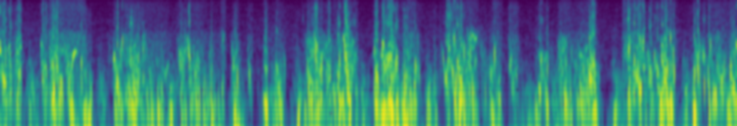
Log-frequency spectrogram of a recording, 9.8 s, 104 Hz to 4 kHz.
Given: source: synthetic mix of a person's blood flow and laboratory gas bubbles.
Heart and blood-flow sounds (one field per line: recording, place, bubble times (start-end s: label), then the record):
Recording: Doppler ultrasound of blood flow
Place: precordium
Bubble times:
0.00-0.33 s: bubbles
0.53-1.25 s: bubbles
1.42-2.26 s: bubbles
2.35-3.02 s: bubbles
3.06-3.21 s: bubbles
3.29-3.38 s: bubbles
3.49-3.81 s: bubbles
4.03-4.79 s: bubbles
4.96-5.63 s: bubbles
5.78-5.85 s: bubbles
5.87-6.72 s: bubbles
6.78-6.93 s: bubbles
7.12-7.35 s: bubbles
7.43-8.01 s: bubbles
8.29-9.05 s: bubbles
9.21-9.84 s: bubbles
From the record:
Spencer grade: 4 (maximum detectable bubble signal sounding continuously throughout systole and diastole of every cardiac period, and overriding the amplitude of the normal cardiac signals)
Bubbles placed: only in the low amplitude regions of the cardiac cycle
